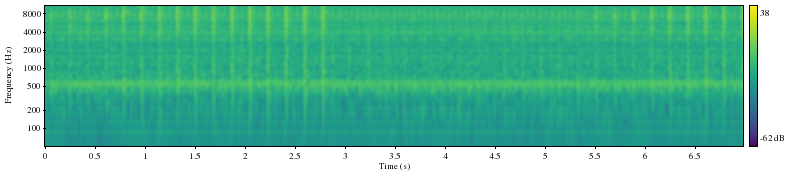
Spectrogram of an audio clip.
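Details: Top-end knocking and rattling on a BMW F07 with N55 engine, heard by stethoscope loudest near cylinder 1 injector and mid-engine electrical connector; sharp clustered ticking about three per second, worse with more throttle, sometimes stopping for 3 seconds; timing chain inspected, looks OK.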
